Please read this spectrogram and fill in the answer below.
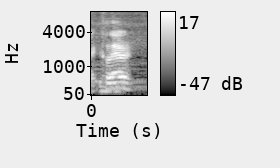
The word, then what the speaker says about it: Claire: Você tinha como jogar o jogo na, na, na pela visão do Leon e pela visão da Claire, se não me engano, ou eu falei errado? Ah, é Claire? Isso. Isso, é.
